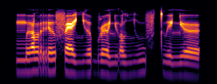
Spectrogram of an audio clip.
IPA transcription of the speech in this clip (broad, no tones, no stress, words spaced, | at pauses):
məlˠ rə fæʎəbɭœ lʲulˠʎuftʷe lʲœ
